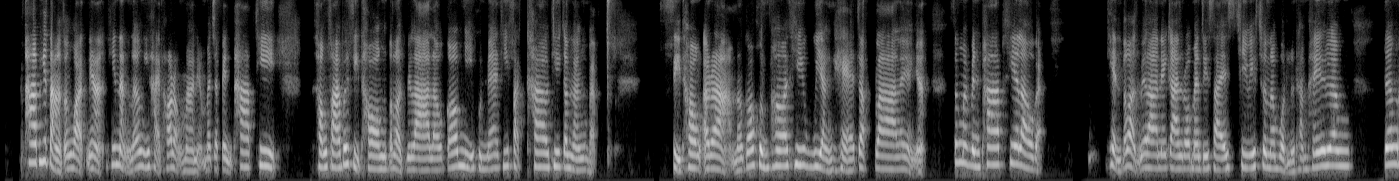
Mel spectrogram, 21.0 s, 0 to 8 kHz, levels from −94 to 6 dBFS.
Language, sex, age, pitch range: Thai, female, 20-39, 200-255 Hz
